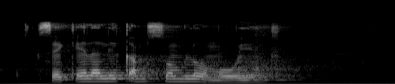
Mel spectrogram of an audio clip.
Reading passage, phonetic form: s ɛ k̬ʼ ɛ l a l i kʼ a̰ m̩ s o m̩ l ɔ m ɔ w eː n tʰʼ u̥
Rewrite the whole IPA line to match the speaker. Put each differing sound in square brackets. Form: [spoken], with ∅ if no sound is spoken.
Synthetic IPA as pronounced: s ɛ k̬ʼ ɛ l a l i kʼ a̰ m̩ s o m̩ l ɔ m ɔ w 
